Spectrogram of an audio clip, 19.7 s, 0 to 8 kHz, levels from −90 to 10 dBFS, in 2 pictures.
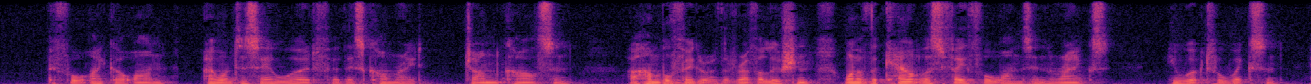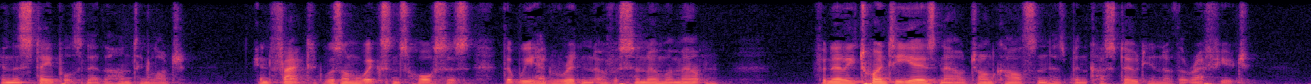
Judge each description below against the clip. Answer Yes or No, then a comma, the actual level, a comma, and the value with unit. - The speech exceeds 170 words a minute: Yes, fast, 205 wpm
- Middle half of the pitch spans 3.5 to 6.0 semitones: No, average, 2.9 semitones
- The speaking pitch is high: No, very low, 95 Hz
